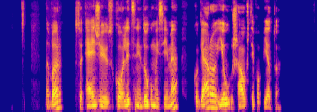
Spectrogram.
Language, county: Lithuanian, Tauragė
